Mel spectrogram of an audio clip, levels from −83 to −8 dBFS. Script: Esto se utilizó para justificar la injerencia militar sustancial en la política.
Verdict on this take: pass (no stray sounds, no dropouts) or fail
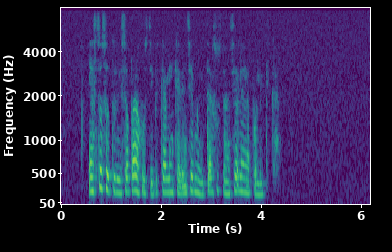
pass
